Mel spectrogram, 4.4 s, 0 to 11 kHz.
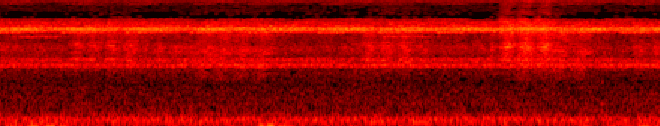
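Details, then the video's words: Crickets on a summer night in a forest produce a steady, thin, high ringing drone, with one brief brighter burst of chirping toward the end and faint low background rumble. "10 Hours Relaxing Cricket Sounds For Sleep Ambient Summer Night Soothing Forest Sounds At Night"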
